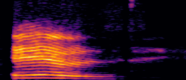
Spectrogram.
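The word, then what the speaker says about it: Ehle: É Jennifer L, gente? Oba, que oba, pronuncia? Oba. – Ele.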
